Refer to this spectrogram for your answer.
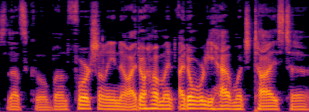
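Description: A man with an Irish accent speaks at a very fast pace in a fairly low pitch with fairly even intonation, on a very clean recording with a silent background. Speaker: fashion content creator. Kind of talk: casual interview.

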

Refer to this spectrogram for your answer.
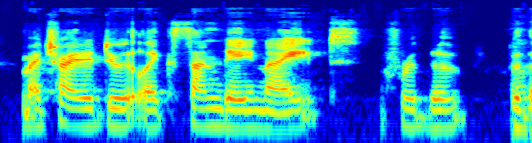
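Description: A woman with an American accent speaks at a fairly quick pace in a fairly low pitch, her voice showing vocal fry, recorded with a dry, close sound and no echo. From Virginia, Charlottesville. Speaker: food truck co-owner. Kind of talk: interview.

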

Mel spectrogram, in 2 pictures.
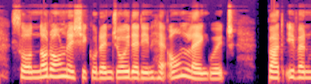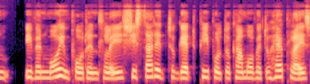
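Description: A woman with a Polish accent talks at a moderate pace and a medium pitch. The sound is dry and close with no echo, over a quiet background. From Poland. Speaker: community services CEO. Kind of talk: interview conversation. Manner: passionate, animated.

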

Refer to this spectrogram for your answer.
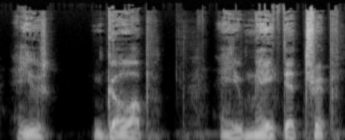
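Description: Speaking with a Dutch accent, a man with a fairly low pitch and a dark, mellow tone talks at a fairly slow pace, the sound dry and close with no echo on a very clean recording with a silent background. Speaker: podcast co-host, coach. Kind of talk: casual chat. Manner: halting.

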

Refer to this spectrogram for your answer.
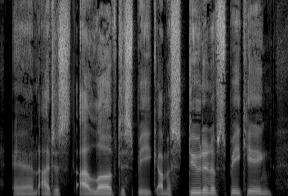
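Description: A man with a plain, everyday voice speaks at medium pitch and a fairly slow pace with fairly even intonation, the sound dry and close with no echo in a very clean recording with a silent background. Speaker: pastor and podcast host. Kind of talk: casual chat.

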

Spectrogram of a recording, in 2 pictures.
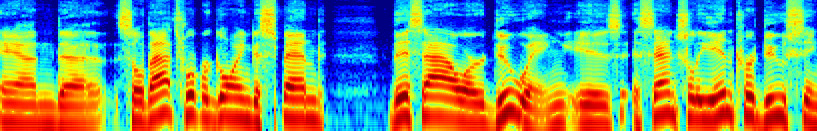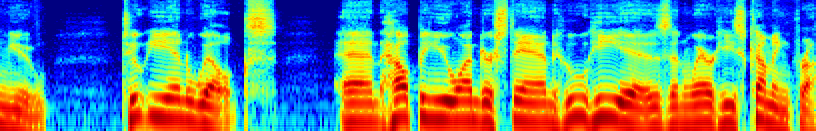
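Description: In an American accent, a man with a plain, everyday voice talks at a fairly slow pace, his fairly high pitch showing ordinary variation. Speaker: podcast host. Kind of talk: casual chat.

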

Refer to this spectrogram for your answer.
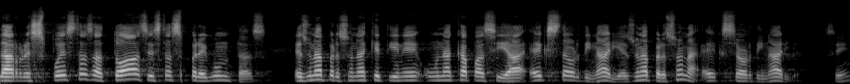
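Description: Against a quiet background, a man speaks fairly slowly at a high pitch with ordinary pitch variation, in a dry, close sound with no echo. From raised partly in the US, partly in Colombia. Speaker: preacher. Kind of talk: sermon.

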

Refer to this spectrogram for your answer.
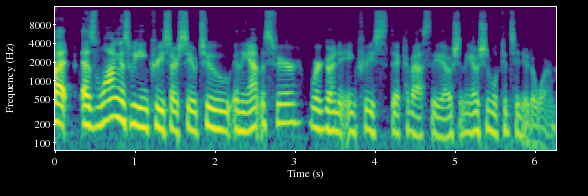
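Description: The woman's fairly low voice moves at a very fast pace with hardly any pauses. Her intonation is lively, and the background is quiet. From Alaska, Arctic. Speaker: geoscientist, professor. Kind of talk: interview.

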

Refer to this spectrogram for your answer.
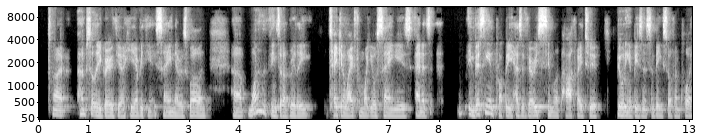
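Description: With an Australian accent, a man speaks at a very fast pace in a medium, somewhat breathy voice of dark, mellow tone and fairly even intonation. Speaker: podcast host and mortgage broker. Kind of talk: interview.

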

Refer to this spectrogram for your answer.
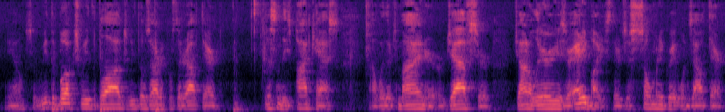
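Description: This man has a plain, everyday voice with a fairly low pitch and fairly even intonation. He talks at a fairly quick pace. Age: 50s. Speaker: podcast host and coach. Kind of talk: casual chat.

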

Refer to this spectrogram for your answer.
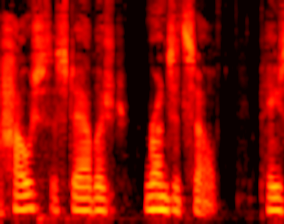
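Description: A woman speaks at a very deep, low pitch and a fairly slow pace. The recording is very clean with a silent background. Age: 70s. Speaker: retired lawyer, guest. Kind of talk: interview storytelling.

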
